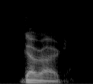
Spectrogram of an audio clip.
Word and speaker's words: Garard: Am I pronouncing your last name right? – Garard. Yes.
